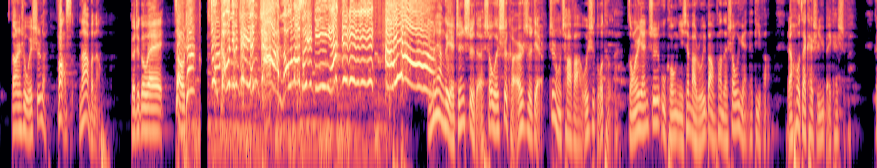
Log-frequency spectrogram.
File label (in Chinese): 搞怪视频配音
